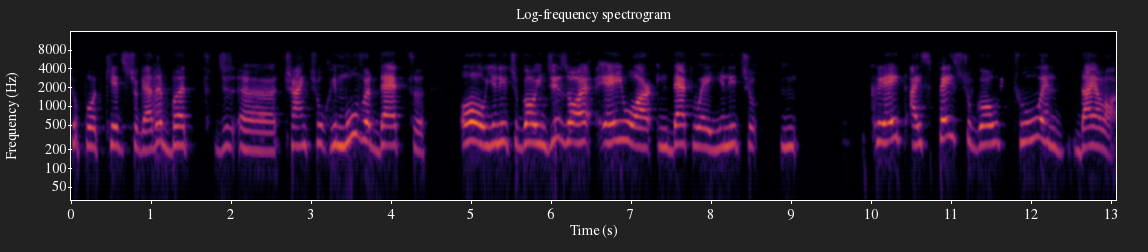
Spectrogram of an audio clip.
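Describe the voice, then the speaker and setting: A woman with a Brazilian Portuguese accent speaks at a fairly slow pace and a high pitch. Her loudness swings widely. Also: ordinary pitch variation. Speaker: co-author and educator. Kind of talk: seminar discussion. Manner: halting, searching for words.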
